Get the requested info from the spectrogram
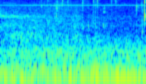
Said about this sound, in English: That's not a good crunch. I don't know what I'm crunching on. Bro. Nah. It's a lot. Nah. It tastes like a corn nut.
